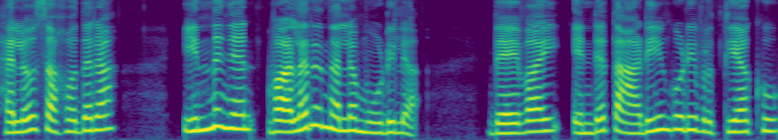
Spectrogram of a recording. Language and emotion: Malayalam, happy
